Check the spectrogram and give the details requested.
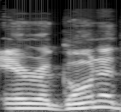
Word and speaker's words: Aragona: and uh aqueduct aragona did i i got that last name pronounced right i hope yep rhymes with arizona not too hard uh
